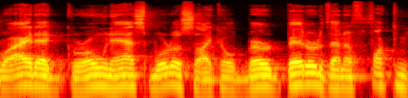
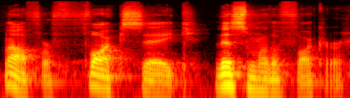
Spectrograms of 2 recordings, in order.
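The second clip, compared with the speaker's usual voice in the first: lower, slower, quieter annoyed groan; fed-up mutter; 6 semitones lower, 6 dB quieter than usual. Retold or imitated. Takashi fed up as Ri gets captured, low slow grumble. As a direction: grumble like you can't believe this again. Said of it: "Takashi is like".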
